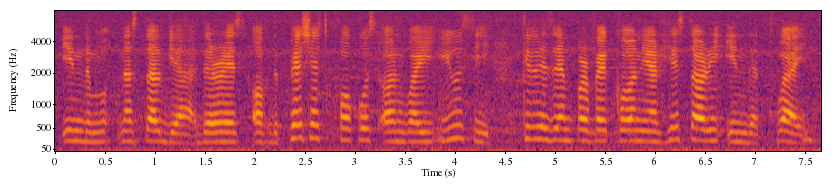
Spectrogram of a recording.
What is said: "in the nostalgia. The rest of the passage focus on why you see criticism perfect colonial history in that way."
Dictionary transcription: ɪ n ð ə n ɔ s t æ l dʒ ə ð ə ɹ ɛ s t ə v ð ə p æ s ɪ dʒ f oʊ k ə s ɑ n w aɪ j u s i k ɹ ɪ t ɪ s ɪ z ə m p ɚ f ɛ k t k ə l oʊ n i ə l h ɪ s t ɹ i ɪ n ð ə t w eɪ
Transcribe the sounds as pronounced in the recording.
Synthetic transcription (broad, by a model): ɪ n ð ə n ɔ s t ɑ l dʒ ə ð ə ɹ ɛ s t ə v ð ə p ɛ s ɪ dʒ f oʊ k ə s ɑ n w aɪ j u s i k ɪ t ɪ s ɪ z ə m p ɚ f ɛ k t k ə l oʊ n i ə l h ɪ s t ɹ i ɪ n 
